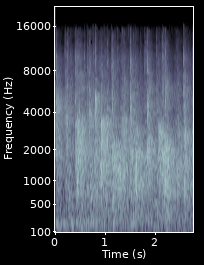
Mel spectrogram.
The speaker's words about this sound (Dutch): Geef hem trouwens een applaus.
